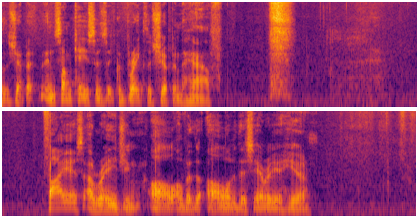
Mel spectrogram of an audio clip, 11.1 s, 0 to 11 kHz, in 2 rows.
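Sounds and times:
person's sharp breath: 0:03.6 - 0:05.2.

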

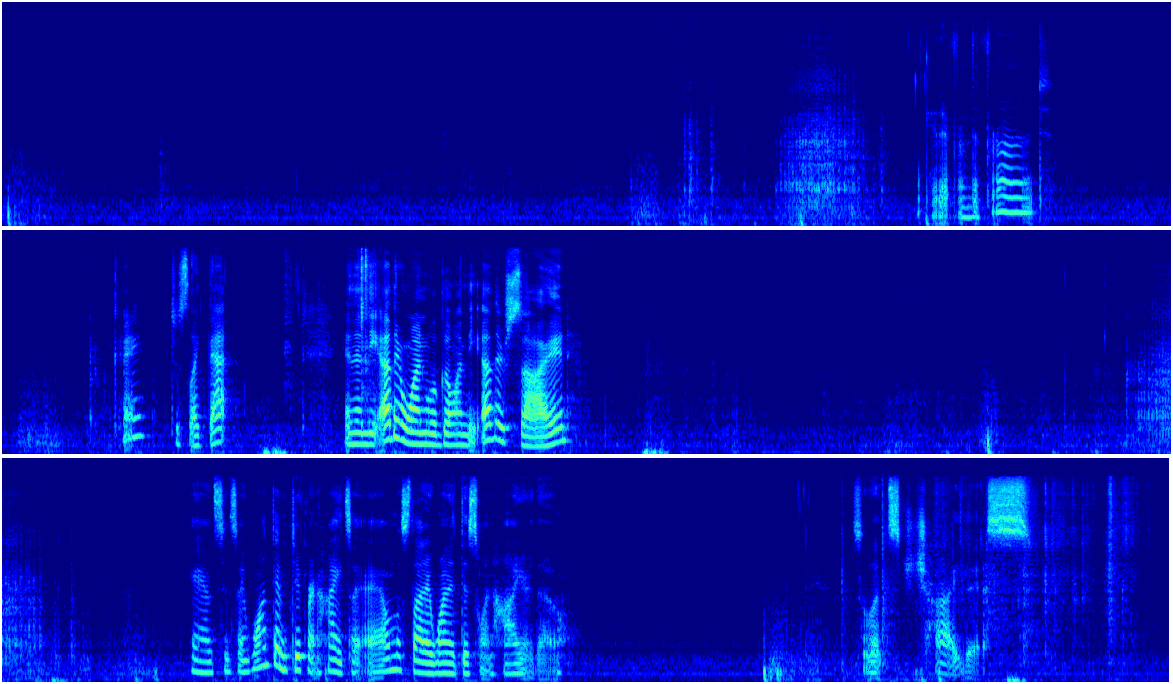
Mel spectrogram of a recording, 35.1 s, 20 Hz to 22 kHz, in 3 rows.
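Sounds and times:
faint soft noise: 0:30.9 - 0:35.0.

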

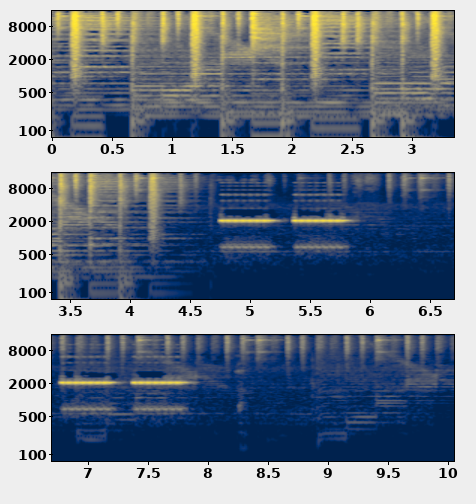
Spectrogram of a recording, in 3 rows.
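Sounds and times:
electronic telephone ringing: 0:04.8 - 0:05.9, 0:06.8 - 0:08.0.

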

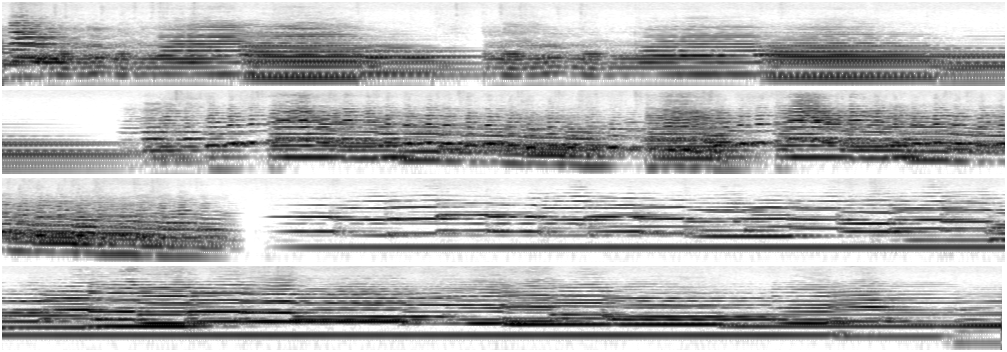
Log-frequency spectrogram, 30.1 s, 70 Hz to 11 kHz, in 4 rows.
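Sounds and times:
saxophone quartet playing: 0:00.0 - 0:30.0.

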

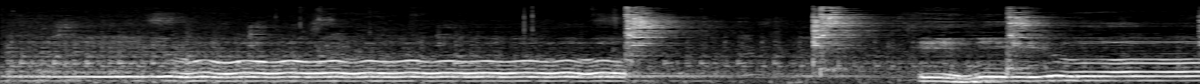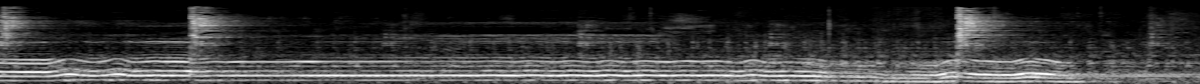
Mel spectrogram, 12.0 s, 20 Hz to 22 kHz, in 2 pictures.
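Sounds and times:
man singing ornamented line: 0:00.2 - 0:03.5, 0:04.6 - 0:11.9
sharp metallic strikes: 0:02.9 - 0:12.0.

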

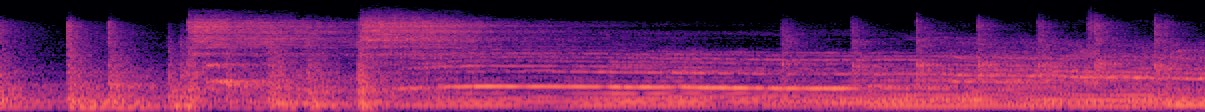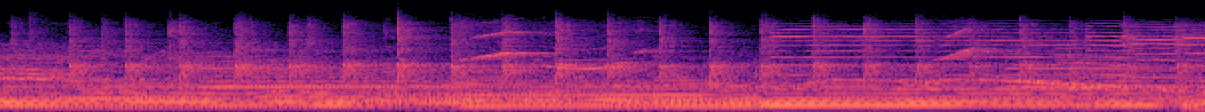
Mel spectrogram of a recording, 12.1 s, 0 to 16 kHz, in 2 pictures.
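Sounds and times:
fast drums: 0:00.0 - 0:12.0
distorted electric guitars: 0:01.0 - 0:12.0
high guitar notes: 0:04.4 - 0:12.0.

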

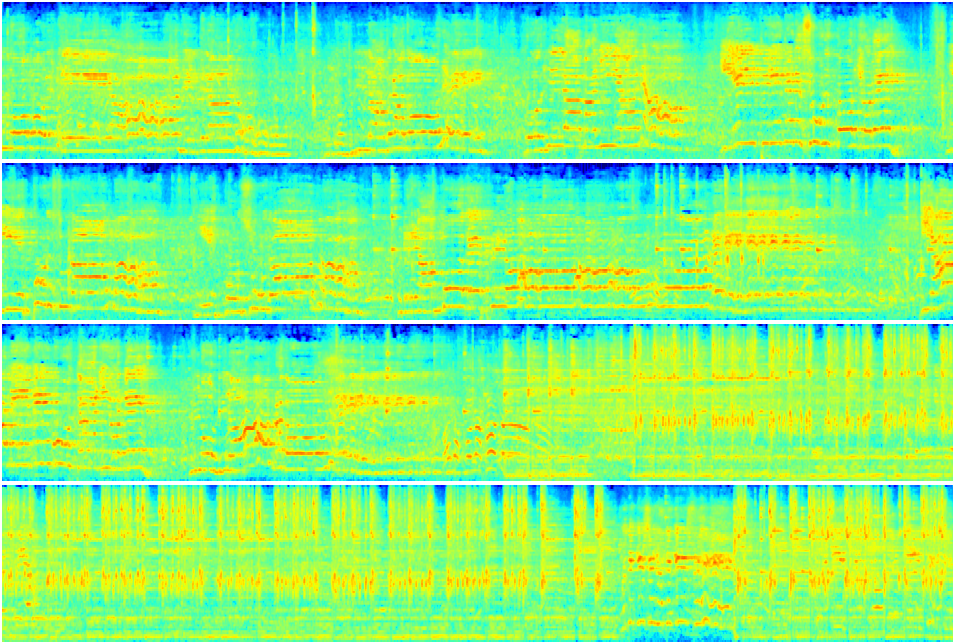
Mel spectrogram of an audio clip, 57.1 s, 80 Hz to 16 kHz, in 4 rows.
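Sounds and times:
woman singing folk song: 0:00.0 - 0:26.8, 0:28.1 - 0:35.2, 0:52.0 - 0:54.0
folk string ensemble: 0:36.0 - 0:57.0
castanet clicks: 0:37.9 - 0:51.8.

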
